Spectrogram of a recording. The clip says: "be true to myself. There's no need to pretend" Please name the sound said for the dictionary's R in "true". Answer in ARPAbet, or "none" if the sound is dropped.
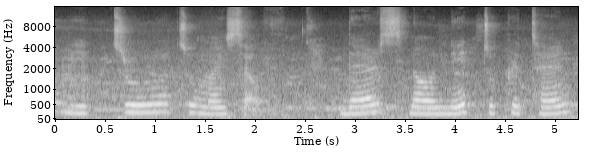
R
